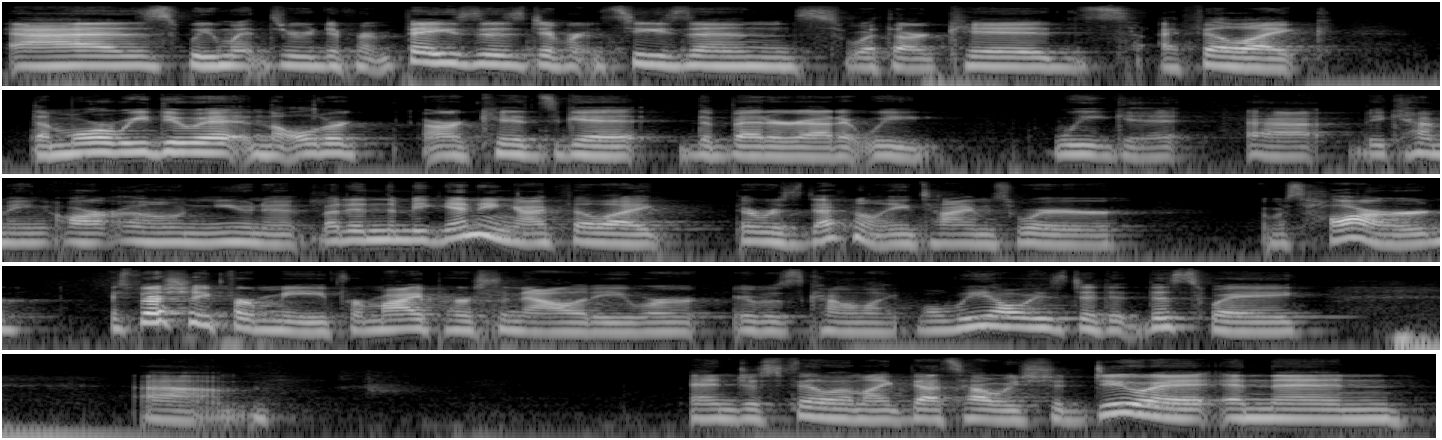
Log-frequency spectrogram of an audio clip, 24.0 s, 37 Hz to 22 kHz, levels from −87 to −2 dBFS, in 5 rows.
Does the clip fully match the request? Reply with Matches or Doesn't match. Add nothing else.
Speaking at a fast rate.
Matches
